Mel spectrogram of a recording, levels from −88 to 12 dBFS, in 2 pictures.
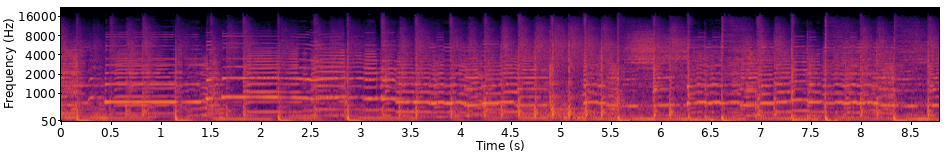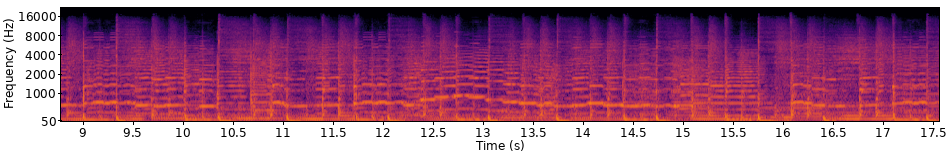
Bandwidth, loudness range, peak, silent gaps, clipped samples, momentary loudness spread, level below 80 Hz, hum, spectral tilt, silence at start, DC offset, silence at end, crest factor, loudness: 18 kHz; 1 LU; -4 dBFS; none; under 0.1%; 2 LU; -34 dBFS; none; -4.5 dB/octave; 0 s; 0.7%; 0 s; 20 dB; -22 LUFS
